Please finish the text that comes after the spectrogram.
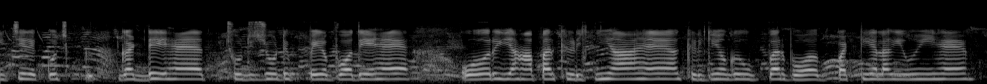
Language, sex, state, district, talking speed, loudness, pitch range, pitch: Hindi, female, Chhattisgarh, Bastar, 130 wpm, -29 LUFS, 235-250 Hz, 245 Hz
